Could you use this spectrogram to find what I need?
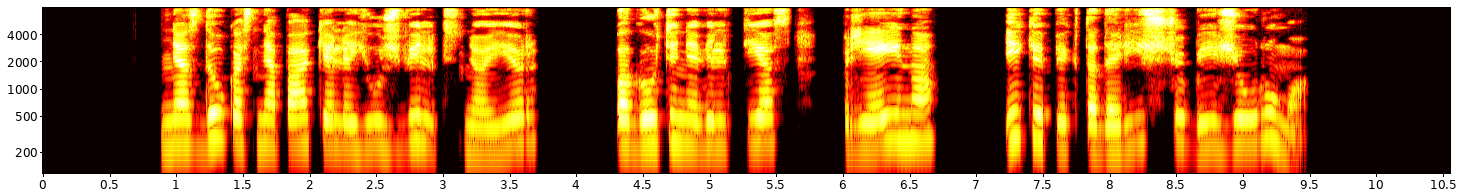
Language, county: Lithuanian, Panevėžys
